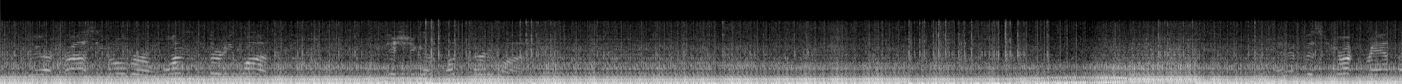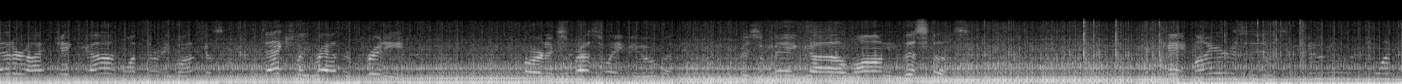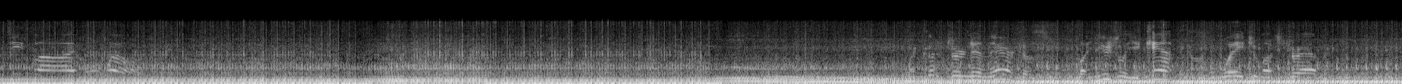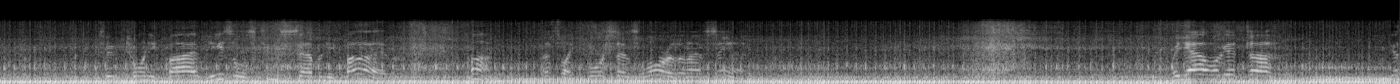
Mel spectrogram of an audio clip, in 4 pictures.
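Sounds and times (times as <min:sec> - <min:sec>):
truck engine and road noise: 0:00.0 - 0:56.0
man talking: 0:00.1 - 0:03.0, 0:03.7 - 0:05.5, 0:12.6 - 0:18.1, 0:19.2 - 0:23.8, 0:25.5 - 0:29.6, 0:37.1 - 0:41.3, 0:43.0 - 0:46.1, 0:46.7 - 0:49.6, 0:53.8 - 0:55.0.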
